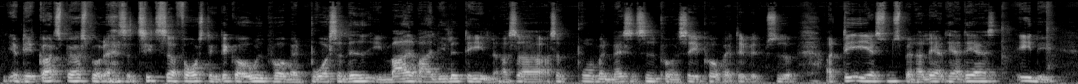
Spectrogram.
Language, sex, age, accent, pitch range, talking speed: Danish, male, 60-79, native, 120-145 Hz, 285 wpm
